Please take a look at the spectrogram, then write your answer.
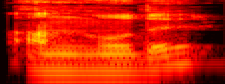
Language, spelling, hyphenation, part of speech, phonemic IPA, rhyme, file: Norwegian Bokmål, anmoder, an‧mo‧der, verb, /ˈan.muːdər/, -ər, Nb-anmoder.ogg
- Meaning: present tense of anmode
